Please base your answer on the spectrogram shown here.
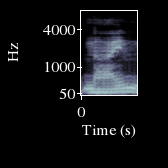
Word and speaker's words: Nyn: I have a solo project called Nine. It's spelled Nyn. It's my name without vowels.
